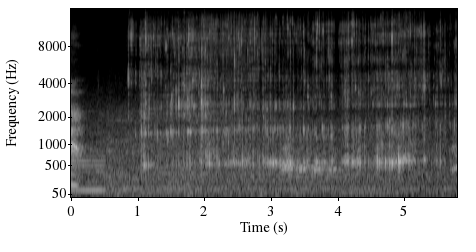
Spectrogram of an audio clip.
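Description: Water pours from a plastic bottle into a metal tumbler.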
